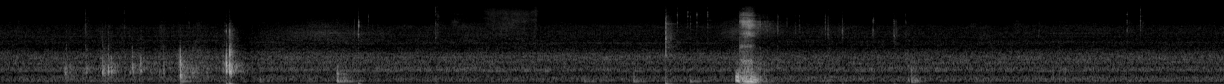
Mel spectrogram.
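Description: Quiet room tone with a few faint short clicks in the first couple of seconds and one brief, louder noise about seven and a half seconds in.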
